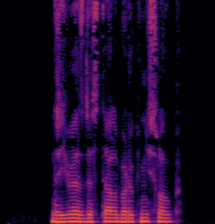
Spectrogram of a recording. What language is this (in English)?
Czech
